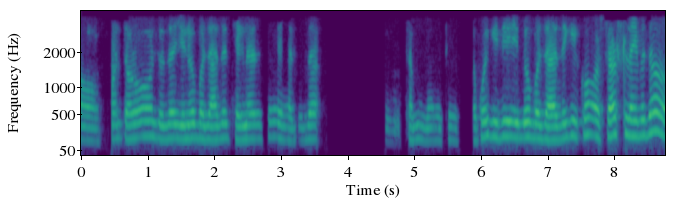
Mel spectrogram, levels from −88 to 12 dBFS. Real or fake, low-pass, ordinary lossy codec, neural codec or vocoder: real; 3.6 kHz; MP3, 32 kbps; none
